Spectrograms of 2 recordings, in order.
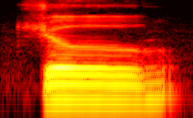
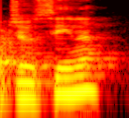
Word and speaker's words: Josina: Also, real quick, I believe her name is Josiana Anderson from NFL Network. Oh, Josina Anderson. Sorry, yeah. I always get her name wrong, but anyways, she basically you gotta roll the S.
